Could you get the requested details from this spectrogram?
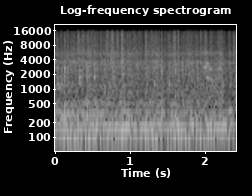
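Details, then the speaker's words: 1966 Chevrolet Impala V8 (4,000 rpm redline) with long 24-inch glasspack mufflers mounted over the axle: lumpy, low burble with a loose, puffing rasp on each pulse, because the glasspack exhaust is leaking badly. "you can see them ripping it up because they're over axle and they leak really bad. They make terrible obnoxious noise."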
